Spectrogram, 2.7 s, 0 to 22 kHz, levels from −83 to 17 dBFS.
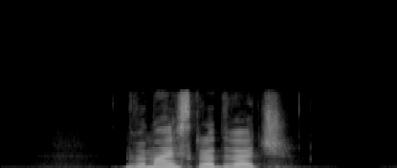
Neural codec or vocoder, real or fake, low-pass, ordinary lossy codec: none; real; 9.9 kHz; none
